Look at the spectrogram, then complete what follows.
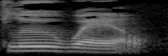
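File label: "blue whale", English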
